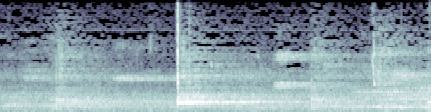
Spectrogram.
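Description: A paddle hits a plastic pickleball once, a sharp pop about two seconds in that rings briefly in the large hall. A few fainter knocks of play sound around it over steady gym noise.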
